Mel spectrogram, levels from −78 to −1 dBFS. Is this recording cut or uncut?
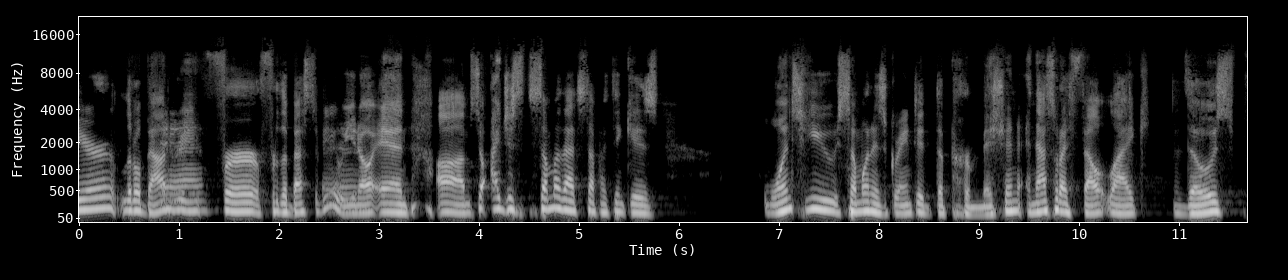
uncut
